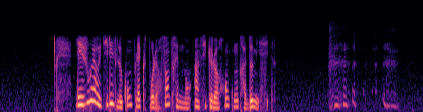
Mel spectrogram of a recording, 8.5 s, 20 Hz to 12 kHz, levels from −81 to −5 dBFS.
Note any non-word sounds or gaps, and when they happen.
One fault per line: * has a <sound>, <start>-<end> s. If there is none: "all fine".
* has a laugh, 6.5-8.1 s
